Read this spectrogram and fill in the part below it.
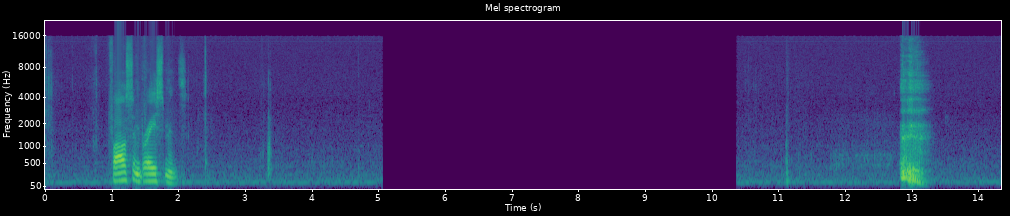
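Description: A middle-aged man speaks briefly into a microphone, with long pauses.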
